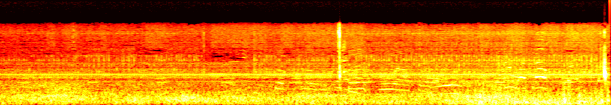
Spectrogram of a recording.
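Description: Low, steady rumble of jet aircraft with a thin steady whine over it, and scattered voices in the background from about halfway through.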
